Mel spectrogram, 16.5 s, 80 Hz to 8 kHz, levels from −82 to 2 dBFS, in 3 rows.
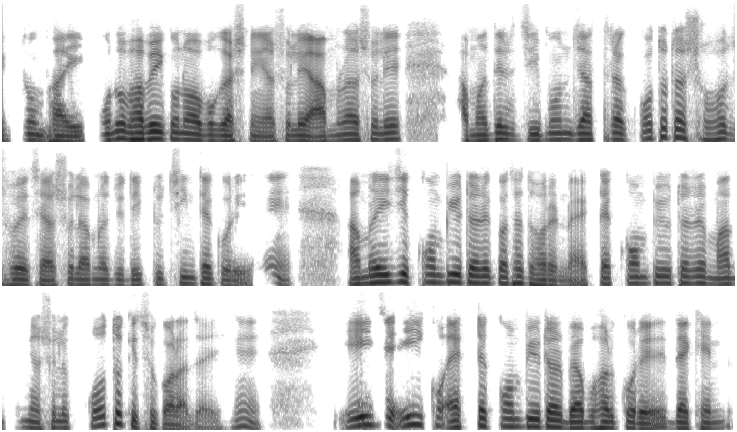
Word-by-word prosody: একদম 125 +2 -3
ভাই, 105 -2 +3 0.2
কোনোভাবেই 140 +2 +6
কোনো 140 -1 +2
অবকাশ 115 -2 +1
নেই। 100 -2 -3
আসলে 110 +3 -2 0.2
আমরা 115 +5 -3
আসলে 135 +2 -2 0.6
আমাদের 115 +4 +1 0.2
জীবনযাত্রা 135 +2 0 0.2
কতটা 175 +3 0
সহজ 130 +1 -1
হয়েছে 110 -3 0
আসলে 115 +2 -5
আমরা 110 0 -5
যদি 105 -1 -7
একটু 120 - -8
চিন্তা 130 -2 -1
করি, 100 -2 -4 0.2
হ্যাঁ? - - -9 0.5
আমরা 135 +5 +2
এই - - +3
যে 170 - +6
কম্পিউটারের 155 -2 +2
কথা 140 +1 +2
ধরেন 105 -3 -1
না, - - -6
একটা 125 - -4
কম্পিউটারের 140 0 -2
মাধ্যমে 130 +2 -4
আসলে 135 +2 -3 0.2
কত 175 +3 -1
কিছু 135 -3 -1
করা 100 -1 -1
যায়, - - -11
হ্যাঁ? 150 -4 -7 0.8
এই 180 - +7
যে, 170 - -1
এই 195 - +3
ক - - -20 0.2
একটা 165 - 0
কম্পিউটার 155 -1 +4
ব্যবহার 125 0 +4
করে 120 -3 +3 0.2
দেখেন, 120 0 +1
130 Hz, 165 wpm, -20 LUFS, 115-145 Hz, 0.8 s, এই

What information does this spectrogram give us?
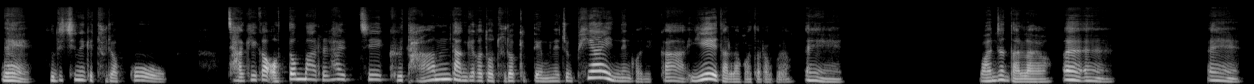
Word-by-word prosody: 네. 165 - +3
부딪히는 195 +3 0
게 195 - -3
두렵고 150 -3 -3 0.6
자기가 200 +4 +2
어떤 245 - +4
말을 220 -3 -1
할지 225 -1 -4
그다음 210 +4 +1
단계가 185 -5 +1
더 170 - 0
두렵기 170 +1 -3
때문에 150 0 -3
좀 170 +2 -6
피해 310 0 +5
있는 160 - 0
거니까 140 +4 -5
이해해 225 +8 +8
달라고 125 -4 -3
하더라고요. 120 0 -8 0.2
예예. 130 -10 -2 1.4
완전 180 +6 +1
달라요. 130 -1 0
예예. 165 -10 +3 0.9
예. 160 -9 -2
170 Hz, 285 characters per minute, -23 LUFS, 140-210 Hz, 1.4 s, 이해해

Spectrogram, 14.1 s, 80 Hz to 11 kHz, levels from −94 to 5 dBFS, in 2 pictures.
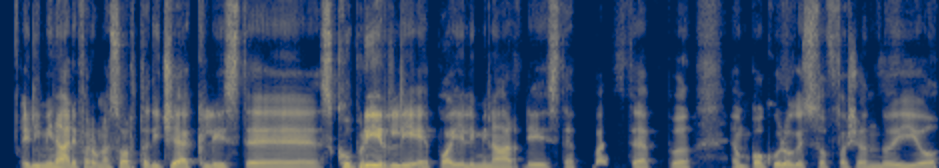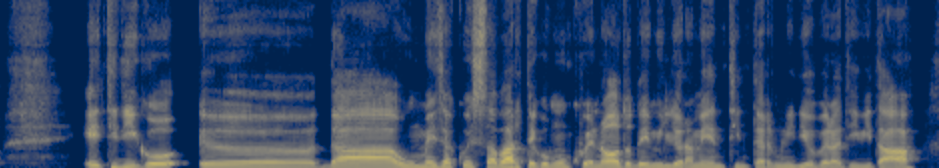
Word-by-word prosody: eliminare, 135 0 +3
fare 125 -1 -4
una 130 +1 -5
sorta 140 0 -2
di 130 - -4
checklist 130 -1 0
e 115 -2 +1
scoprirli 145 +3 +4
e 130 - 0
poi 130 -2 -1
eliminarli 120 -1 -3
step 120 +1 -8
by - - -7
step, 115 0 -6 0.3
è - - -11
un 125 - -6
po' 130 - -1
quello 125 0 -2
che 120 - -3
sto 125 - -4
facendo 120 -1 -7
io. 115 -1 -3 0.6
E 160 -1 +1
ti 180 +4 -4
dico, 160 +6 +1
uhm, 130 -2 -1
da 135 +1 +4
un 145 +1 -1
mese 165 +1 0
a 160 - -2
questa 165 -1 0
parte 180 -3 +6
comunque 140 +2 -3
noto 140 +2 +4
dei 130 0 -1
miglioramenti 130 -2 -3
in 115 - -9
termini 115 +1 -5
di 120 +1 -5
operatività, 120 +4 0
130 Hz, 170 wpm, -27 LUFS, 120-140 Hz, 0.6 s, parte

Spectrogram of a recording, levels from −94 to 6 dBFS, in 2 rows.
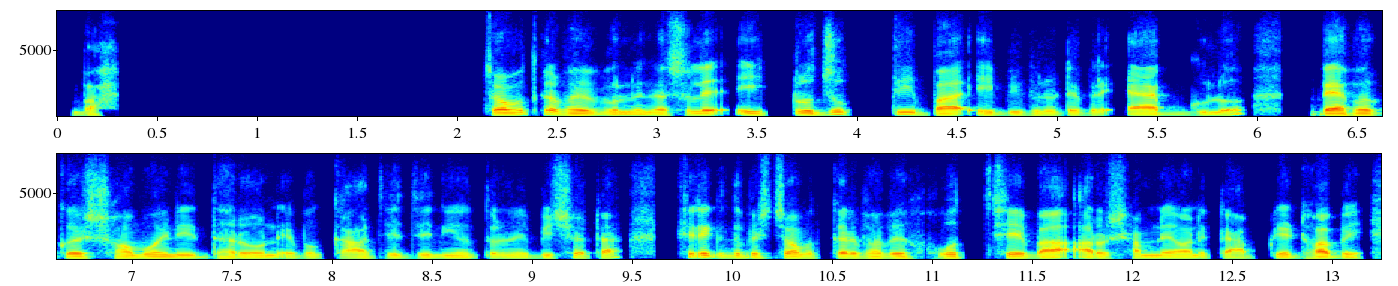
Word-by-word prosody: বাহ! - - -5 1.9
চমৎকারভাবে 130 -4 +4
বললেন। 95 -1 -1
আসলে 115 +4 +1 0.2
এই 115 - +1
প্রযুক্তি 140 +3 0 0.2
বা 105 - +7 0.2
এই 105 - -2
বিভিন্ন 110 +1 -5
টাইপের 105 - -4
অ্যাপগুলো 95 -1 0 0.5
ব্যবহার 115 +1 +8
করে 115 -1 +3
সময় 105 +1 +1
নির্ধারণ 95 0 -2
এবং 95 +1 -7
কাজের 95 +1 -3
যে 100 - -2
নিয়ন্ত্রণের 95 -1 -5
বিষয়টা 100 - -2 0.3
সেটা 150 - +3
কিন্তু 135 0 -3
বেশ 135 -1 0
চমৎকারভাবে 115 0 +1 0.2
হচ্ছে 125 +1 -2
বা - - +7 0.2
আরো 105 - +2
সামনে 95 +1 -2
অনেকটা 95 -2 -3
আপগ্রেড - - -4
হবে। - - +4
105 Hz, 140 wpm, -24 LUFS, 95-115 Hz, 1.9 s, ব্যবহার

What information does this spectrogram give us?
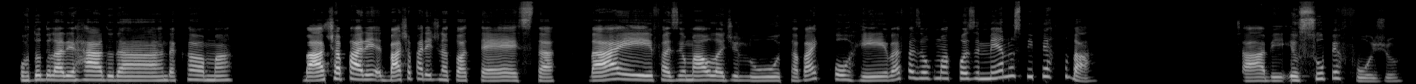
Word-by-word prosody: acordou 195 +2 -3
do 215 - -4
lado 200 -1 +4
errado 200 0 +3
da 185 -1 +1
da 190 -1 -5
cama 205 0 -2 0.7
bate 195 +8 +7
a 260 - +5
parede 225 -5 +5
bate 195 +6 +3
a - - -7
parede 225 -4 -4
na 210 - -3
tua 190 -2 -2
testa, 175 -2 -2 0.3
vai 215 +2 +5
fazer 200 0 -4
uma 200 -1 0
aula 200 -1 +2
de 195 +1 -8
luta, 175 -1 -7
vai 210 +9 -2
correr, 185 -5 -4
vai 210 +5 -3
fazer 290 -1 -6
alguma 280 0 -5
coisa, 270 0 -4
menos 320 +9 -3
me 360 - -5
perturbar." 360 - -6 1.4
Sabe, 170 +1 -3
eu 190 -1 0
super 260 +9 -4
fujo. 155 - -13
200 Hz, 150 wpm, -23 LUFS, 185-235 Hz, 1.4 s, bate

